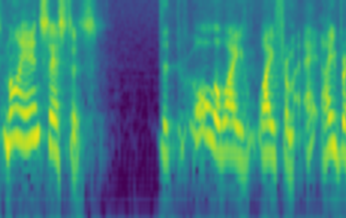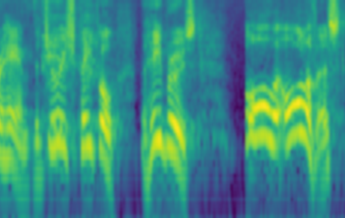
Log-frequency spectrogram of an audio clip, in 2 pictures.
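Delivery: a lightly voiced anguished psalmist; pleading psalmist. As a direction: press the case, voice climbing. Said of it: "he says to God".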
